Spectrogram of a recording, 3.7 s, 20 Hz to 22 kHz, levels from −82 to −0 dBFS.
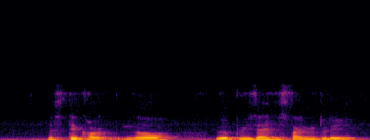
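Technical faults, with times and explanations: No technical faults are present in this speech, which carries the sound of a WebRTC call path whose Opus coding, fitting a bitrate of around 32 kbps, limits the audio band to 8 kHz.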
